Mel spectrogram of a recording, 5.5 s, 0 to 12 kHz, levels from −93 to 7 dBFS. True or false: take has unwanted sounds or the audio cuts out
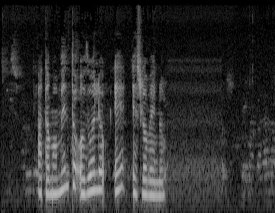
false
